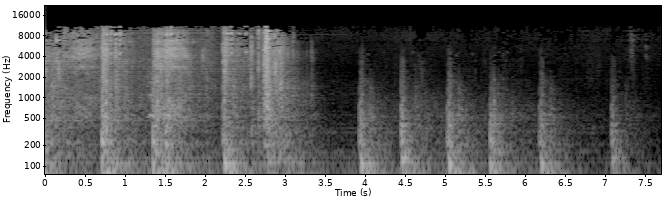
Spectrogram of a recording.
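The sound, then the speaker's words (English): A steady run of about ten heavy, muffled thuds, stomping footsteps of a pursuer in a video game heard through the walls of a save room. The first few land sharper and brighter, then the rest turn dull and deep. “Just that muffled God. Thump, thump, thump, thump.”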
